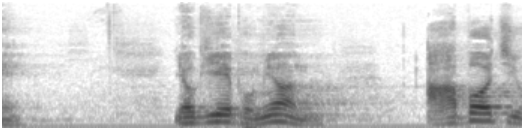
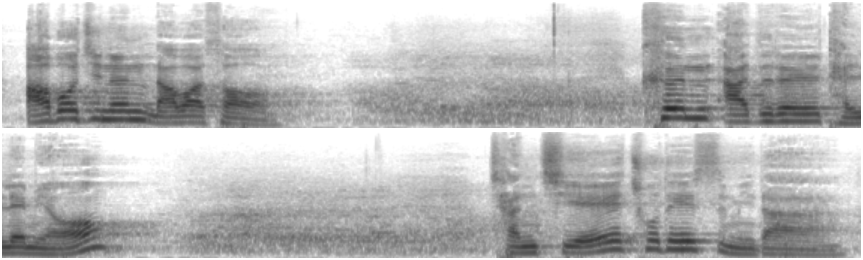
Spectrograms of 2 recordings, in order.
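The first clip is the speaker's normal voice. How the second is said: slow, louder line for the congregation to echo; call for repetition; 4 dB louder than usual. Shown as a demonstration. Preacher leading the congregation in a repeat-after-me line. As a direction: spell it out slowly so they can repeat. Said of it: "저를 한번 따라해 주시기 바랍니다".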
